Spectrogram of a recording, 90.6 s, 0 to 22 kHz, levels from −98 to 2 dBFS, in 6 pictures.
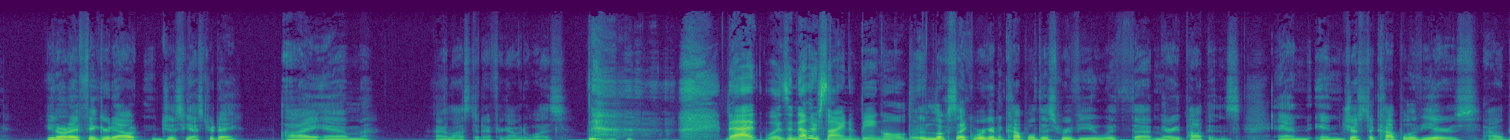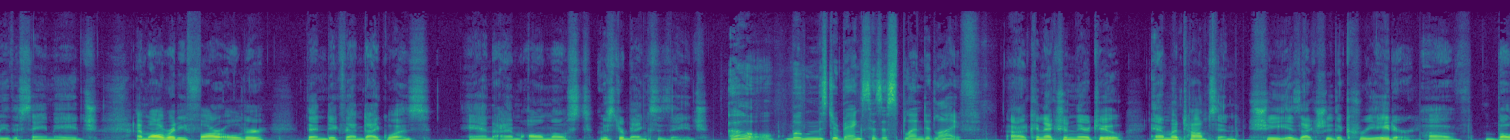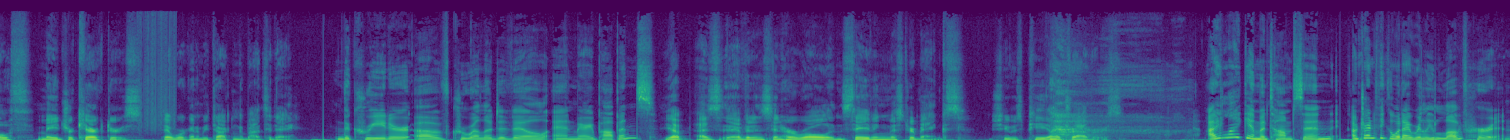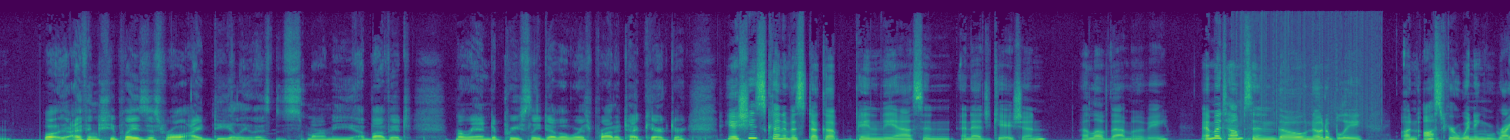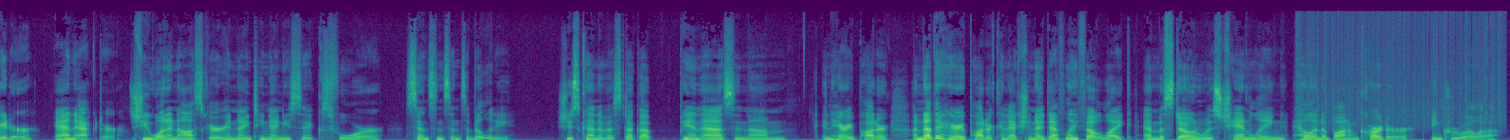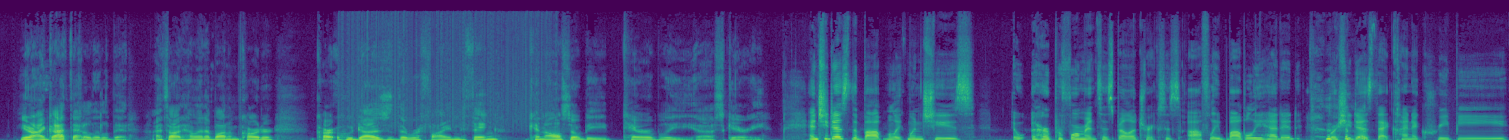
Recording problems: crackling; faint; 4 times, first at 32 s; 25 dB below the speech

